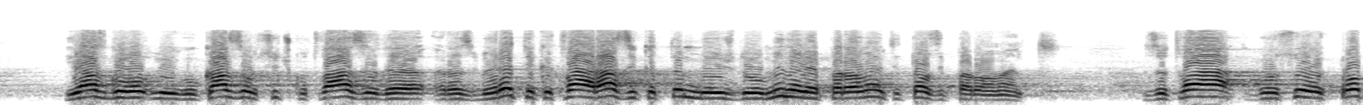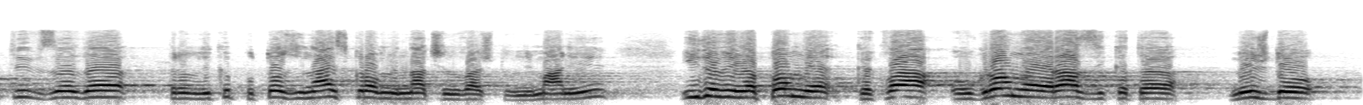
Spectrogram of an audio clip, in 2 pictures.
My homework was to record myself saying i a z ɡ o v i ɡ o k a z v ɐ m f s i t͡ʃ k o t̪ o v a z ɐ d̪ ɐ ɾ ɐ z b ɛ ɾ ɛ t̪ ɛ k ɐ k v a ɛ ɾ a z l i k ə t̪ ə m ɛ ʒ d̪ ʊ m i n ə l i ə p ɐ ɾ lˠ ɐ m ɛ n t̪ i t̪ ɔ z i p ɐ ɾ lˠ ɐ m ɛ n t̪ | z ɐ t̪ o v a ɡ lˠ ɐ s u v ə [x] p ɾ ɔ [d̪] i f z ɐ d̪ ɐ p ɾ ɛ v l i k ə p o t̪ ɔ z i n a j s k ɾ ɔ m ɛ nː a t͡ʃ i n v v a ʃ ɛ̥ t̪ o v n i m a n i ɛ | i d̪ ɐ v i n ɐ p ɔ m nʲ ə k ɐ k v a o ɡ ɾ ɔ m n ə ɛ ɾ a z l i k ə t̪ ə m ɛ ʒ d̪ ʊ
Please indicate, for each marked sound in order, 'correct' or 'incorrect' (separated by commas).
correct, incorrect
